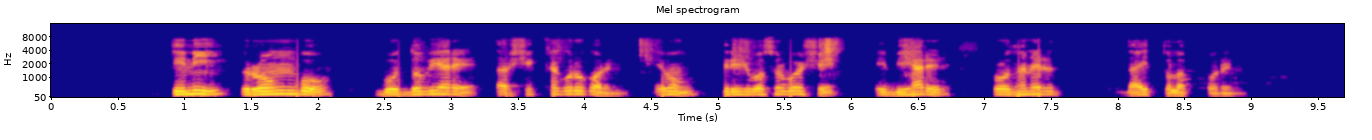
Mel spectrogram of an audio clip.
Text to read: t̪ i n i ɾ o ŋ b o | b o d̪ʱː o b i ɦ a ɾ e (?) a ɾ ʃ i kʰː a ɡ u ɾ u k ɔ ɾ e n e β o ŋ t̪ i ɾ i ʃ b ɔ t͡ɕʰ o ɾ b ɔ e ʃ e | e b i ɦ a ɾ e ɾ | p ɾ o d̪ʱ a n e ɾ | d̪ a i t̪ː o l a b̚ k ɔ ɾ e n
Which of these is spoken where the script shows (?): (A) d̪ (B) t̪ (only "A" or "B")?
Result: B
